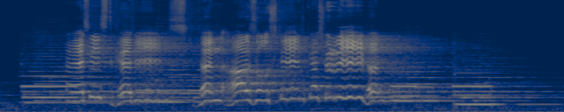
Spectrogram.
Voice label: Recitativo Jesus; Handel Masterworks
